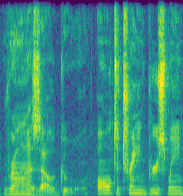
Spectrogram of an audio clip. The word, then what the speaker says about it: Ra's al Ghul: than Ra's al Ghul, or as it's pronounced in this movie, Ra's al Ghul, all to train Bruce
